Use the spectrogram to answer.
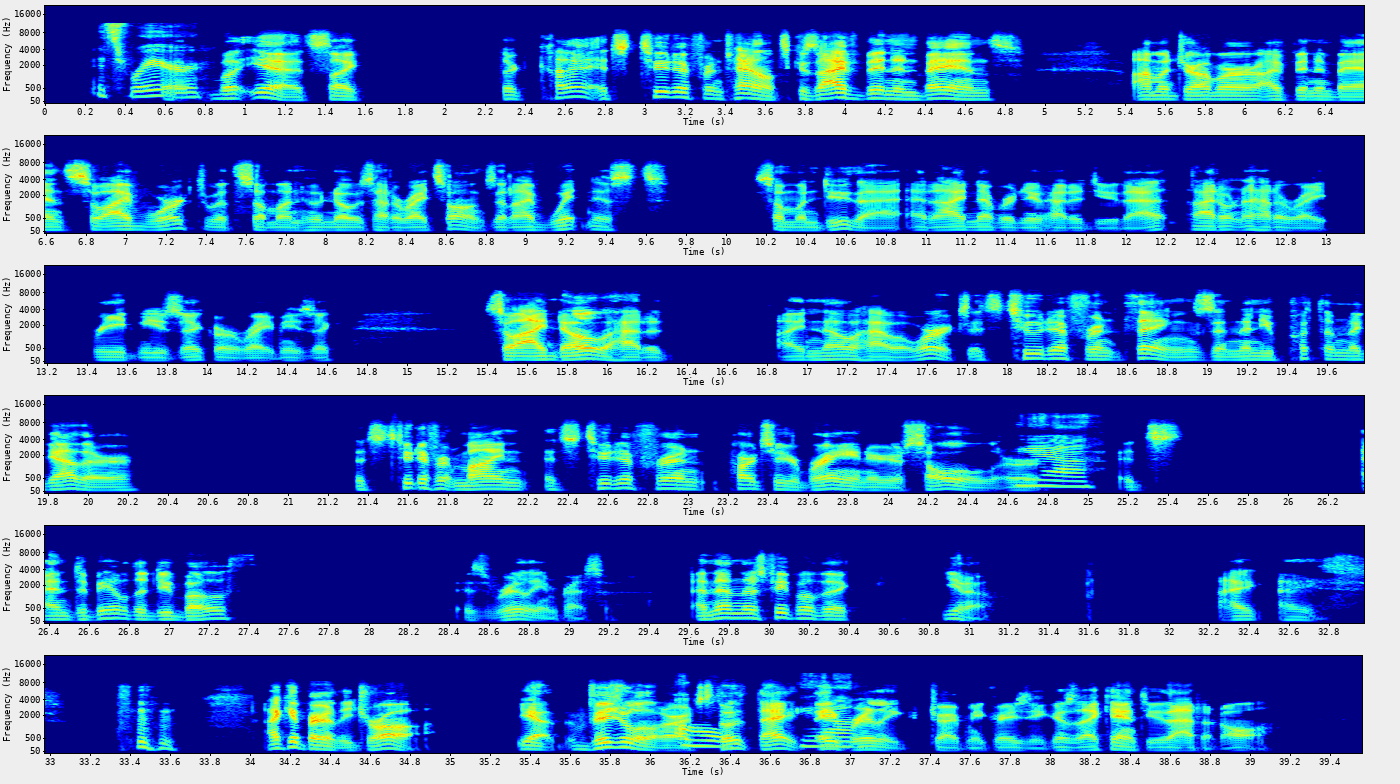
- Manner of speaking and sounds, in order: other background noise; sigh; chuckle
- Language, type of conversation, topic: English, unstructured, How do you decide whether to listen to a long album from start to finish or to choose individual tracks?
- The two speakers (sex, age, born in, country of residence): female, 30-34, United States, United States; male, 50-54, United States, United States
